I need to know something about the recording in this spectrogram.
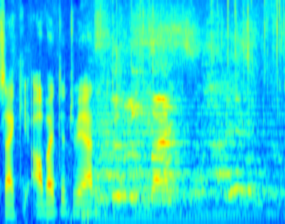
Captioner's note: conversations in the background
